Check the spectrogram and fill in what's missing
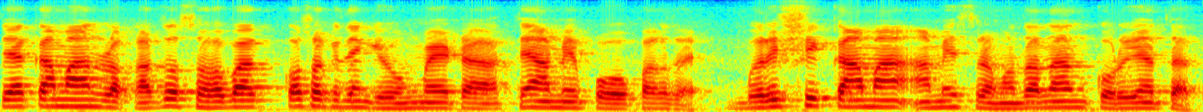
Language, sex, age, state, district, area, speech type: Goan Konkani, male, 60+, Goa, Ponda, rural, spontaneous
